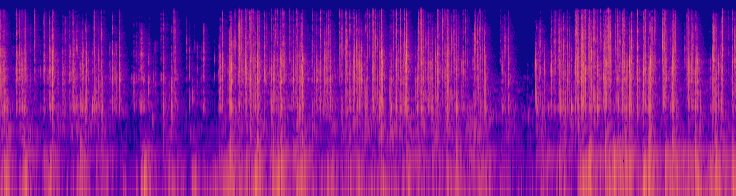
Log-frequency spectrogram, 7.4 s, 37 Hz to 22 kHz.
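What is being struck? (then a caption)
Plastic game controller. A white, hollow plastic game controller is held in the hands while its buttons and triggers are clicked with the fingertips. Rapid, dense runs of sharp, bright plastic clicks come in bursts, with brief pauses near 1.3 and 5.2 seconds and a faint low hum underneath.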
